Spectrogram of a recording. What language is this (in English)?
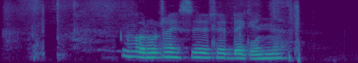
Masai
